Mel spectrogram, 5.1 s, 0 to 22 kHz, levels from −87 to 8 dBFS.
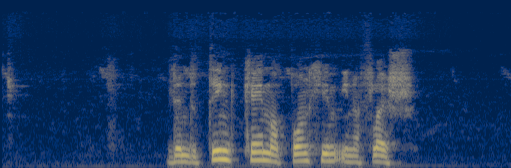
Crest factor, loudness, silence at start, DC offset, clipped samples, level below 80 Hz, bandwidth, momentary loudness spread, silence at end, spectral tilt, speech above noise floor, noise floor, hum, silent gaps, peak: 18 dB; -20 LUFS; 0.1 s; under 0.1%; under 0.1%; -58 dBFS; 13 kHz; 10 LU; 1 s; -7 dB/octave; 46 dB; -66 dBFS; none; none; -4 dBFS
